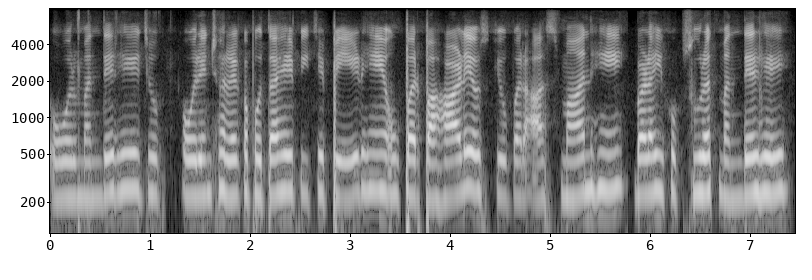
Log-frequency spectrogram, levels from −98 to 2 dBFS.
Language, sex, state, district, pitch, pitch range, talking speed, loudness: Kumaoni, female, Uttarakhand, Uttarkashi, 235 Hz, 225-245 Hz, 195 wpm, -19 LUFS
